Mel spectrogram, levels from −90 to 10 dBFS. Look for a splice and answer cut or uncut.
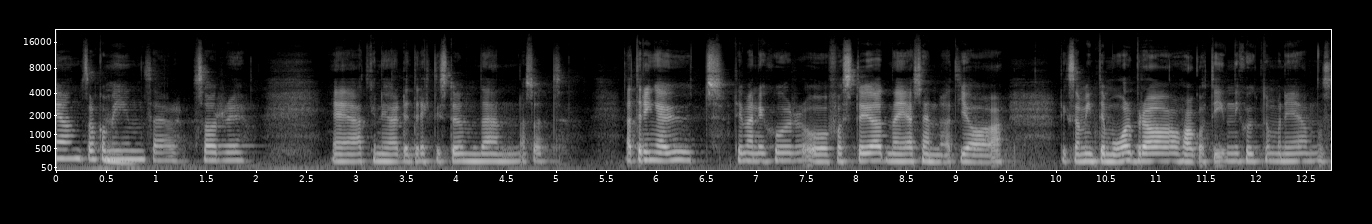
uncut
